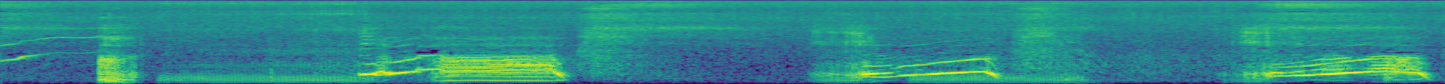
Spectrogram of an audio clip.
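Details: Sleeping French Bulldogs give three long snores about two seconds apart. Each is a buzzing, harmonic breath topped by squeaky, upward-sliding whistled tones, with hushed gaps in between.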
